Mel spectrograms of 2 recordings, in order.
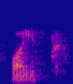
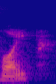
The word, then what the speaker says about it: VoIP: voice over Internet Protocol voiceover and protocol is usually pronounced in three ways namely VoIP over IP and just wipe i will be using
